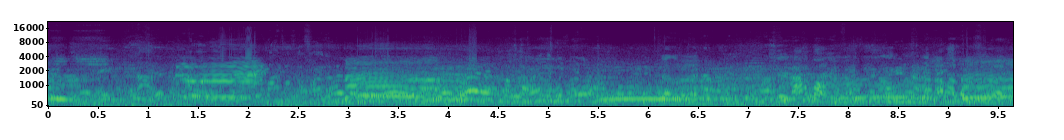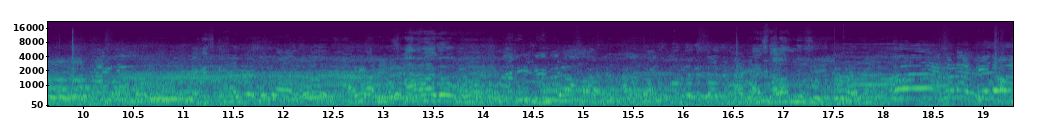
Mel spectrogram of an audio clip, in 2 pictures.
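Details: Sahiwal bull calves at a Chattogram cattle market in Bangladesh, 11 January 2025. Several short, arching moos recur through a constant murmur of buyers and sellers talking and bargaining close by.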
